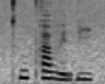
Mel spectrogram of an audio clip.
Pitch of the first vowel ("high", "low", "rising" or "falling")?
high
